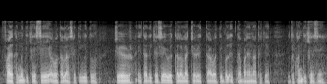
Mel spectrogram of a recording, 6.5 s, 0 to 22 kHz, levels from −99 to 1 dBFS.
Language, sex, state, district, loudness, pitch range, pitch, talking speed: Nagamese, male, Nagaland, Kohima, -22 LUFS, 75-80 Hz, 75 Hz, 185 wpm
